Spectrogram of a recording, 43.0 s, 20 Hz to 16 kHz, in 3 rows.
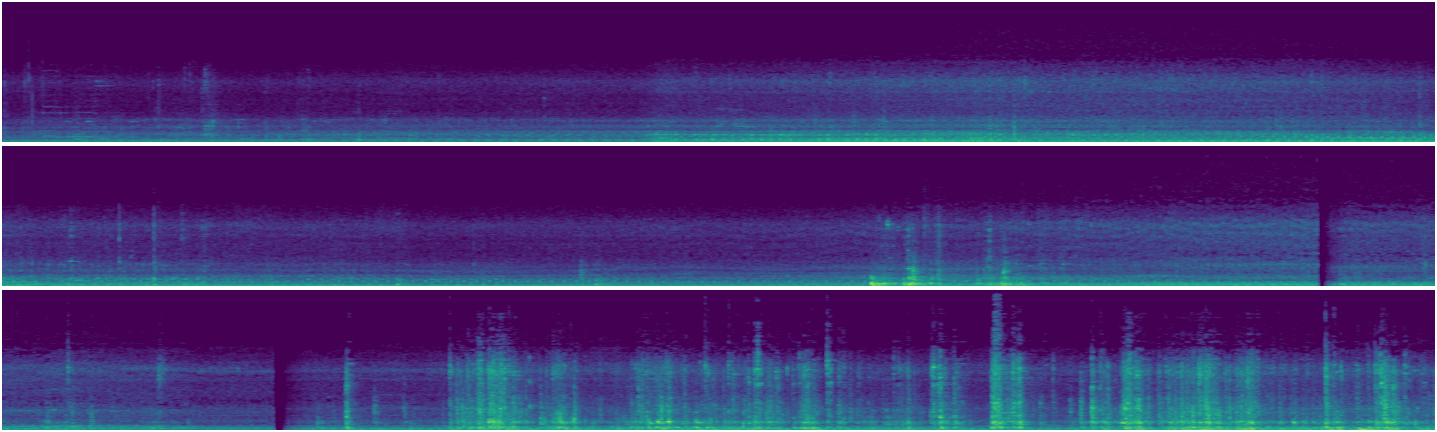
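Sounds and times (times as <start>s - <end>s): diesel engine running: 0.0s - 42.9s
metallic clanking and rattling: 22.8s - 25.3s, 31.8s - 42.9s.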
